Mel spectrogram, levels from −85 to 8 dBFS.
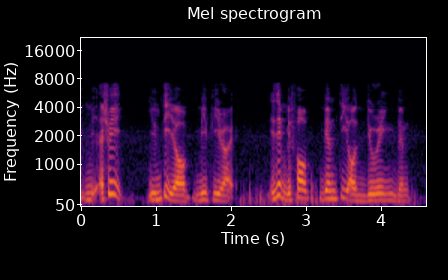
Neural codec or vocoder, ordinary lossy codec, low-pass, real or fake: none; none; 7.2 kHz; real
